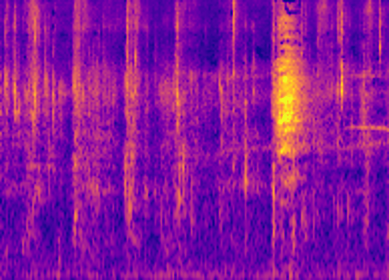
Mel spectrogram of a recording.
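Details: Dog eating raw cow tongue indoors: soft, irregular wet clicks and smacks of chewing through the clip, with one louder squelching bite near the end over a quiet room background.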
